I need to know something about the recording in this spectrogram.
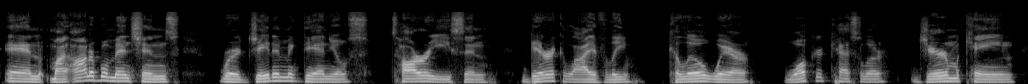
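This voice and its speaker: A young man co-hosting a casual sports podcast, laying out his picks in a measured, hedging way. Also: mid-range voice, fairly even intonation, a little mellow, clean tone. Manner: measured, hedging takes with fillers. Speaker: podcast co-host.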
